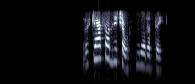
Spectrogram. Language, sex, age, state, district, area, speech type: Kashmiri, female, 45-60, Jammu and Kashmir, Anantnag, rural, conversation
